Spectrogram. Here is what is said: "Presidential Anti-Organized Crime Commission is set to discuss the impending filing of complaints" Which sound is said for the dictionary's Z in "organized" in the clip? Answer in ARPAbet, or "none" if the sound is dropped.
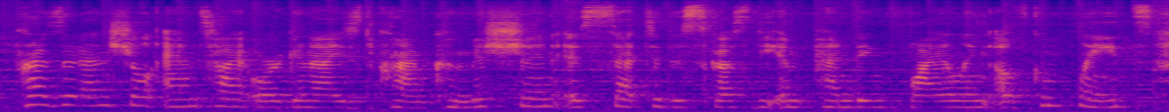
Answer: Z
